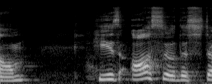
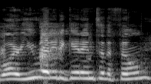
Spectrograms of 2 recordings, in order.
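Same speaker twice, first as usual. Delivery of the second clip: loud, fast, host-style shouting. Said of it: "Stop shouting".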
